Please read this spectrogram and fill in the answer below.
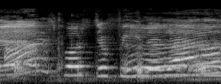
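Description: A young child's high-pitched, wordless vocalizing: long drawn-out vowel sounds that glide up and down in pitch, with brief breaks about half a second and a second in.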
